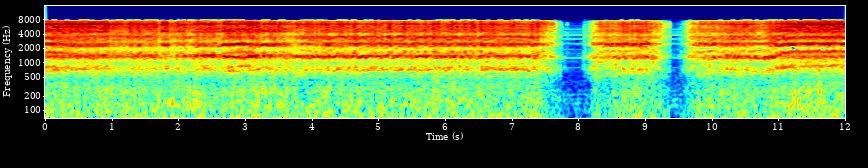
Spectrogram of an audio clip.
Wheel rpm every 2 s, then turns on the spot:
200, 200, 170, 150, 80, 160.
none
